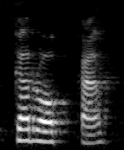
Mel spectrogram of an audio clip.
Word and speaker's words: коробка: So it's in Russian is коробка, коробка. So again, the Russian R's are hard, so you have to roll them.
